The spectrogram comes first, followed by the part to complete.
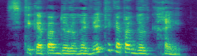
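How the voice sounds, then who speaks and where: A woman's voice: low-pitched, lively intonation, rapid-fire, dark tone, slightly rough. A woman medium giving a casual tarot reading, reassuring and chatty, addressing the listener affectionately. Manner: reassuring, calls the listener "mon petit chéri"; chatty, with frequent fillers and repeats.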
